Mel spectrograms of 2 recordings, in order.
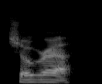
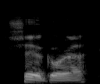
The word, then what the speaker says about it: Sheogorath: Uh, Shograth. What's his name? She- is it Sheogorath? Agora. – Oh, it's like I think it's pronounced Sheogorath. Sheogorath.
